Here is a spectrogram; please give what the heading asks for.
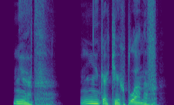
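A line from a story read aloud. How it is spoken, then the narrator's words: Tired reply. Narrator (Russian): ответил он устало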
